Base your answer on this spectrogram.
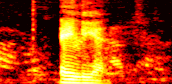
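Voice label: "alien", Japanese, male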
